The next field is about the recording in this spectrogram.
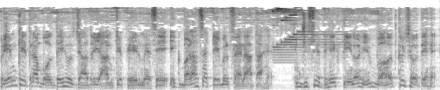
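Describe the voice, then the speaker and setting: A man's voice: mid-range voice, very animated, normal speed, over music. A man narrating a scripted children's story.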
